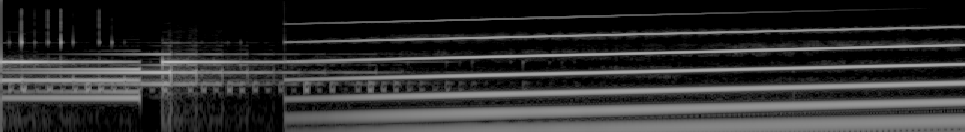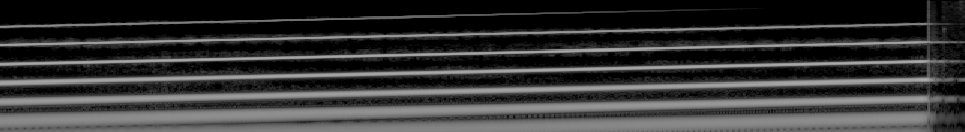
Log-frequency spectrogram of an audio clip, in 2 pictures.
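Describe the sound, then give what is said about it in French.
A Shepard tone, the endlessly rising pitch illusion: after a brief steady chord, layered tones glide upward together without pause for about fourteen seconds, loud and continuous, with no voices. “Ce que vous venez d'entendre s'appelle la gamme de Shepard, en anglais le Shepard Tone, pour ceux qui voudraient le réécouter. Vous avez eu l'impression d'avoir une note qui monte jusqu'à l'infini.”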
